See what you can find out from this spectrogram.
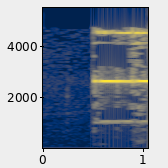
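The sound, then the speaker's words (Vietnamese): A bell is struck once during a Buddhist teaching on listening, breaking a near-silent start with a bright, loud tone that rings on steadily without fading. “Còn bây giờ tôi ngâm cái tiếng chuông này thì nên nhớ rằng là mình cũng nghe đó nghe.”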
